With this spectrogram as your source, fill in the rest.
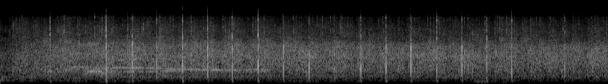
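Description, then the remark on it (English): An audience applauds steadily for several seconds to congratulate the participants, a dense wash of many hands clapping with a few sharper, louder claps standing out in an irregular rhythm. “We can clap.”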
